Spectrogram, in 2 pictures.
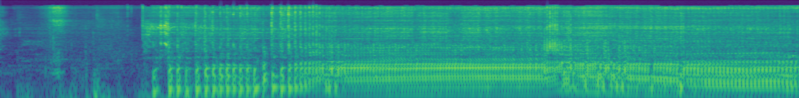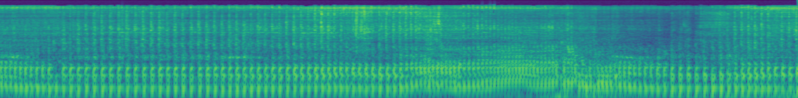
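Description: An engine starts abruptly about a second and a half in and keeps running close by, a steady rapid idle that rises and falls slightly in pitch a few times.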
